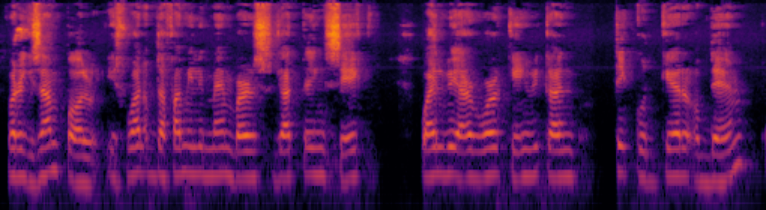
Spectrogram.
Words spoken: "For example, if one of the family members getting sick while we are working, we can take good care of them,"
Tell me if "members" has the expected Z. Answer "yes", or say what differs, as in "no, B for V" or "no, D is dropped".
no, S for Z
